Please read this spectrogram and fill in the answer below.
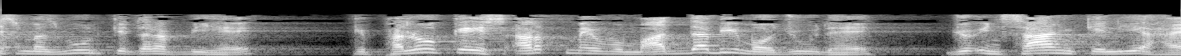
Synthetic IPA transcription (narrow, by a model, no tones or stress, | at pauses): ɪsmɐzmuːnkit̪ɐɾəfbʱiɦɛ | kepʰɐlõkeɪsɐɾqmẽʋomaːd̪ːabʱimɔːd͡ʒuːd̪ɦɛ | d͡ʒoːɪnsaːnkelieɦɐ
